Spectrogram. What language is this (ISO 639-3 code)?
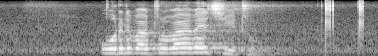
ven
